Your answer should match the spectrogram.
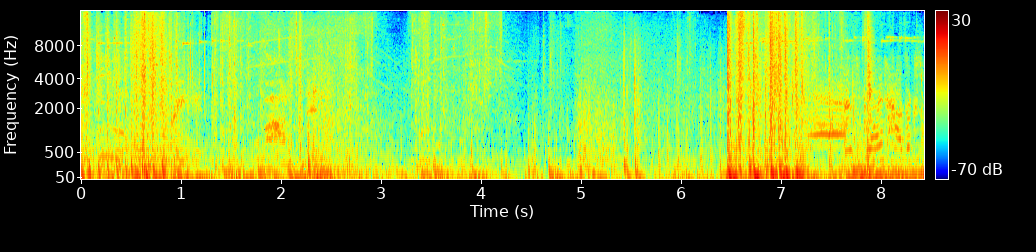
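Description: Gunfire in the shooter game Shatterline, loud crackling bursts of automatic shots with scattered single reports and a heavy volley near the end, while people talk over the shooting.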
